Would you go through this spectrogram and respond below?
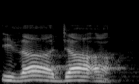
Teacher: یہاں پہ مد متصل ہو رہی ہے، اس کی مقدار ہوتی ہے 5 سے 6 الف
